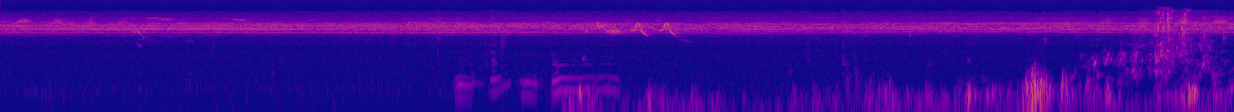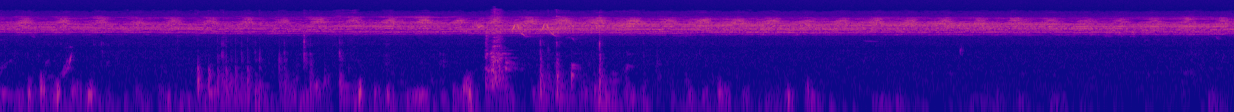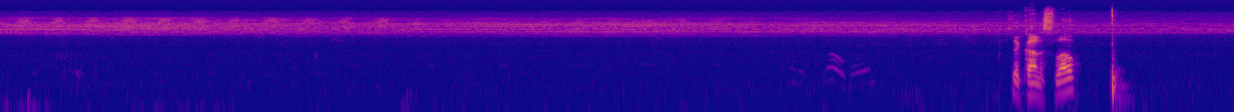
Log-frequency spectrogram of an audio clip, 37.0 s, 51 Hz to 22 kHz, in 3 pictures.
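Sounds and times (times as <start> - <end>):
insects droning: 0.0 - 37.0
paddle splashes: 10.7 - 18.9
knocks against kayak: 14.3 - 18.8, 35.8 - 36.0.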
